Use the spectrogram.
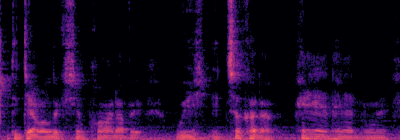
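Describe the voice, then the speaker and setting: A somewhat breathy man's voice with an American accent and ordinary pitch variation, plus audible room echo. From Newark, New Jersey. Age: 50s. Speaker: person in addiction recovery. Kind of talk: testimony. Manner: halting.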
